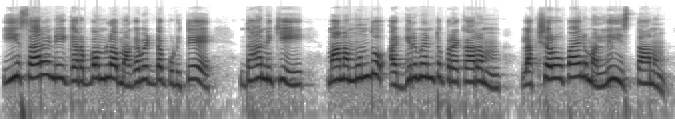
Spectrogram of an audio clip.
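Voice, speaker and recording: A woman's voice: high-pitched, moderate pace, a bit bright. A woman voicing a wealthy, stern middle-aged husband who talks in a blunt, commanding way. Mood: curt.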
